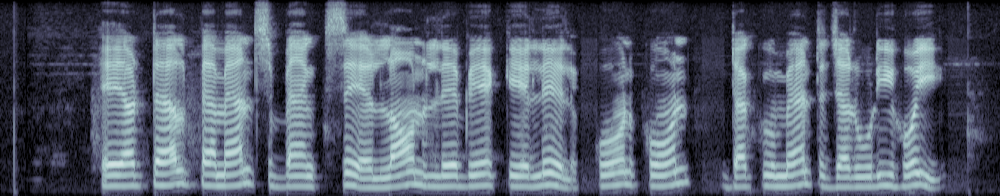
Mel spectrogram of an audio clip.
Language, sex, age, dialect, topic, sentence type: Magahi, male, 25-30, Western, banking, question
